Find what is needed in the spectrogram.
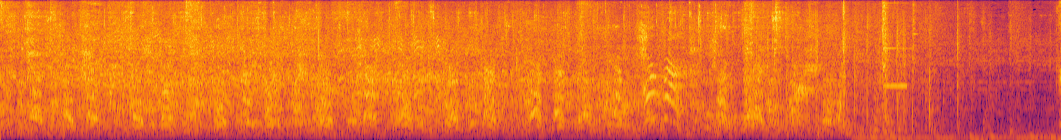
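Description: Several dogs barking and yipping, their barks overlapping thickly; the barking dies down about eight and a half seconds in.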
